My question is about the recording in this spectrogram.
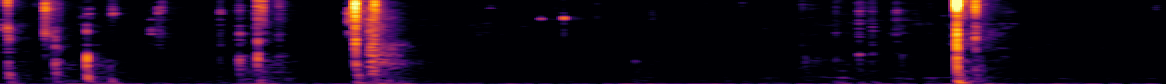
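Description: Typing on a computer keyboard: a run of scattered keystrokes, with two louder key presses about a second and a half in and near the end.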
